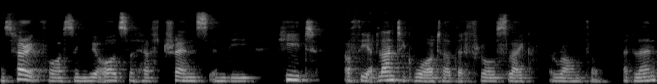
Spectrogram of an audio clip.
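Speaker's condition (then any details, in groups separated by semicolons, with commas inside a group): No condition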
